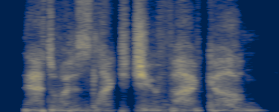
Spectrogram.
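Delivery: loud, carrying, breathy stage whisper. Retelling a joke said in a stall: retelling a loud whisper. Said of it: "I just whispered in a, a loud whisper".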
